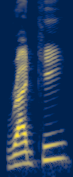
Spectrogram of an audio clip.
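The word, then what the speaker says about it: Radke: How do you pronounce it? Radkkey. Radkkey.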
